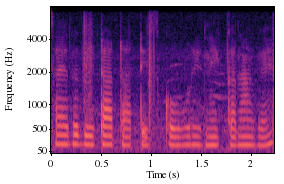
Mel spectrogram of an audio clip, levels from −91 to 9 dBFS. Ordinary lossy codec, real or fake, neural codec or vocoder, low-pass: none; real; none; 7.2 kHz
